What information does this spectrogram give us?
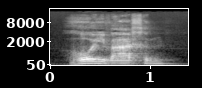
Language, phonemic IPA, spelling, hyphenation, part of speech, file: Dutch, /ˈɦoːi̯ˌʋaː.ɣə(n)/, hooiwagen, hooi‧wa‧gen, noun, Nl-hooiwagen.ogg
- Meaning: 1. a harvestman, an arachnid of the order Opiliones 2. a hay cart, a wagon full of hay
